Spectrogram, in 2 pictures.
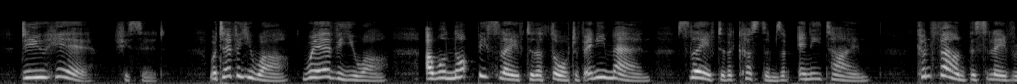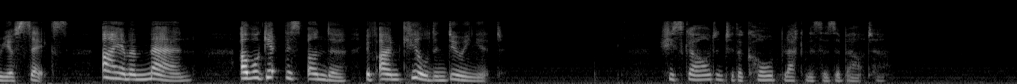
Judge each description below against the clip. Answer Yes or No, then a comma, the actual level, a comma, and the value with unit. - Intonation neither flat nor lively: No, wide, 7.1 semitones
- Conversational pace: Yes, average, 170 wpm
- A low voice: No, high, 225 Hz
